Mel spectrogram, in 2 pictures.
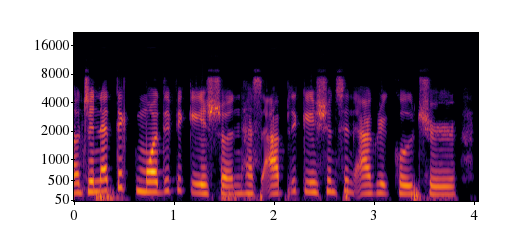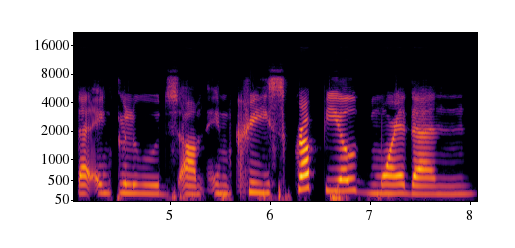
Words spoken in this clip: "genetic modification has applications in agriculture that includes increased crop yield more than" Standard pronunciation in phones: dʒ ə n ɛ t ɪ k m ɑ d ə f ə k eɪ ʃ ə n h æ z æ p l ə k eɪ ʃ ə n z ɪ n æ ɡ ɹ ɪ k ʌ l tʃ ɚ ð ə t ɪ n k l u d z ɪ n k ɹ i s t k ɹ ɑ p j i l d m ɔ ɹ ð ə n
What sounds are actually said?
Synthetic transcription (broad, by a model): dʒ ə n ɛ t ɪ k m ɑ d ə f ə k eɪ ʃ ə n h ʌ s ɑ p l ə k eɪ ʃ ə n s ɪ n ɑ ɡ ɹ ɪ k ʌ l tʃ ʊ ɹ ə t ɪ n k l u d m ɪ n k ɹ i s k ɹ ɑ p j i l d m ɔ ɹ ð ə n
